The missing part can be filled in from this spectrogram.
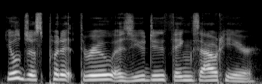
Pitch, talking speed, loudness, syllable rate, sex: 195 Hz, 250 wpm, -14 LUFS, 4.7 syllables/s, female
